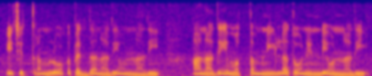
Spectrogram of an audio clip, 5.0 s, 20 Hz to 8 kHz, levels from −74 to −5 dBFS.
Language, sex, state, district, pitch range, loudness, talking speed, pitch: Telugu, female, Telangana, Hyderabad, 205-255 Hz, -15 LUFS, 145 wpm, 235 Hz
